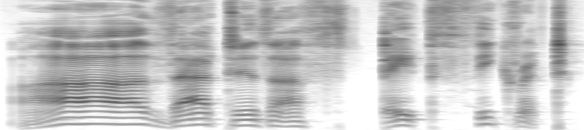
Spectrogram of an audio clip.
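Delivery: high leering drawl; slow, sly leering lecher. A narrator's reading. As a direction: leer over the secret. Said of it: "he leered".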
